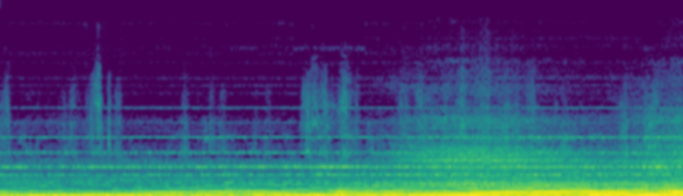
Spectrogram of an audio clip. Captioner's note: dark, menacing music; disembodied whispers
